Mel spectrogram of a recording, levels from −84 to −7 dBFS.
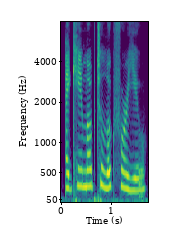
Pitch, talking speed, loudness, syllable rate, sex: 245 Hz, 240 wpm, -16 LUFS, 4.5 syllables/s, female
